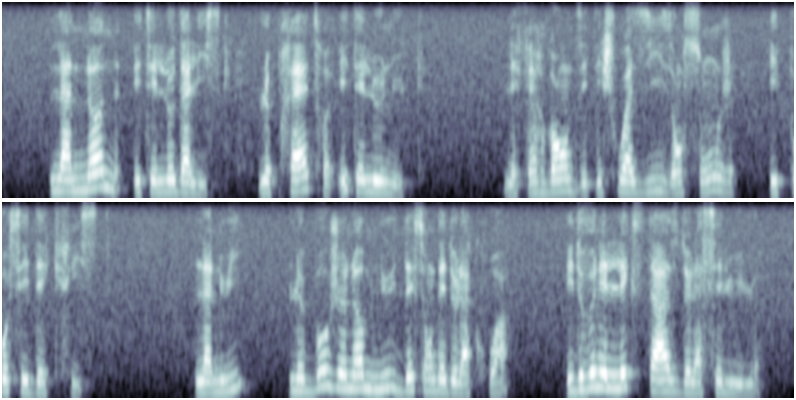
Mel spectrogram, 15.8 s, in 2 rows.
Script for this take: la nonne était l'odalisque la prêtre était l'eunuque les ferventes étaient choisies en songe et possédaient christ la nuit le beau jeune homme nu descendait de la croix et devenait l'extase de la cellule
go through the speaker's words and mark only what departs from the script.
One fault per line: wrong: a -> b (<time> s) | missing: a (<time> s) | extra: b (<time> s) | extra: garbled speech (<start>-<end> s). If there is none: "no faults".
wrong: la -> le (2.5 s)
